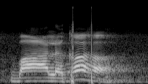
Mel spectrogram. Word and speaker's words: बालकः: तो जिस लेटर के बाद ये लगा है अह का उच्चारण हम करेंगे। ध्यान दीजिए, बालकः, बालकौ, क पे औ की मात्रा है, बालकौ, बालकाः।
